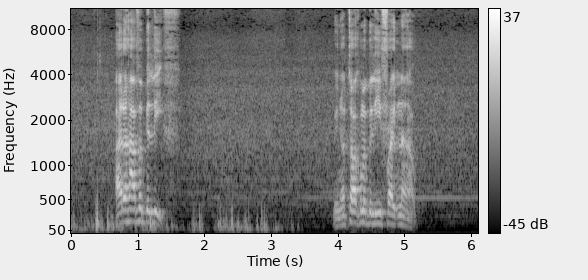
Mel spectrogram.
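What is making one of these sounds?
A man speaks calmly close to a phone microphone, in short bursts.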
